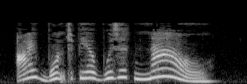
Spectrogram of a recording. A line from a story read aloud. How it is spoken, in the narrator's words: said Esk firmly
